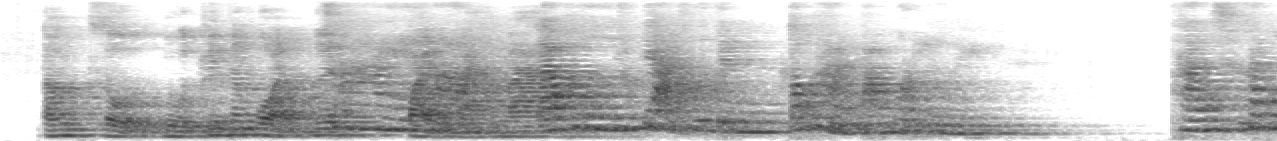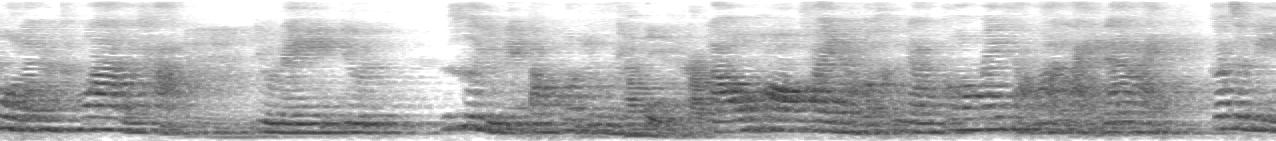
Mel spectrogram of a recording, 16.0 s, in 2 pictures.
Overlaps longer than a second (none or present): none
